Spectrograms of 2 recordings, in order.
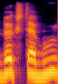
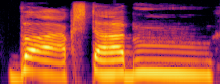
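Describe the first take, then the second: First: The name is pronounced with its usual sounds. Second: The name is pronounced with playfully altered sounds. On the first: It is the real pronunciation. "En vrai, c'est Buxtabou" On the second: It is a joke pronunciation. "c'est plus rigolo de jouer avec la phonétique"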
